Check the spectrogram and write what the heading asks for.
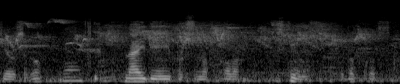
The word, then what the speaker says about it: Coba: Then was Coba. Coba is the second oldest in the city. But in our language today, Mayan Yucateco, that's pronounced Coba.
